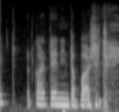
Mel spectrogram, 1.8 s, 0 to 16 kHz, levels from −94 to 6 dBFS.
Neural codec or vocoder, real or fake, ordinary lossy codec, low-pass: vocoder, 48 kHz, 128 mel bands, Vocos; fake; none; 14.4 kHz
